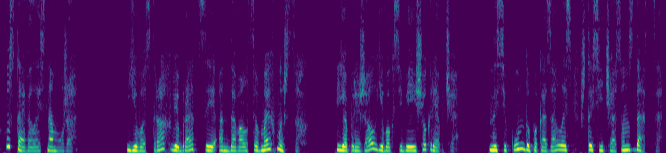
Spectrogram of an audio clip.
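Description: A woman narrates a first-person audiobook in a measured, expressive way. Her voice is mellow and warm, and it sits at an everyday middle pitch. The recording is close and dry. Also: no room sound.

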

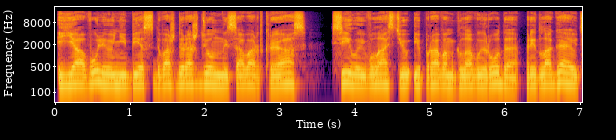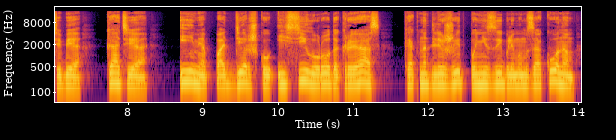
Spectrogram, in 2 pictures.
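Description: A woman reading the lines of a proud, solemn noble lord in an audiobook, in a slow, formal, measured manner. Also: sits low, steady tone, warm tone, no room sound, clean studio sound, voice pushed down.

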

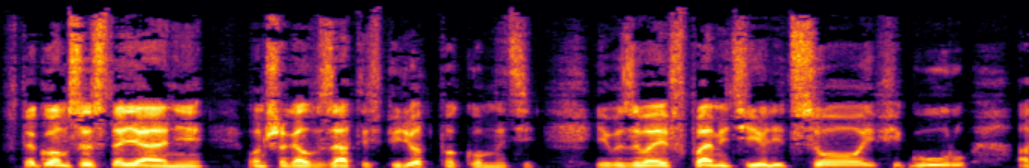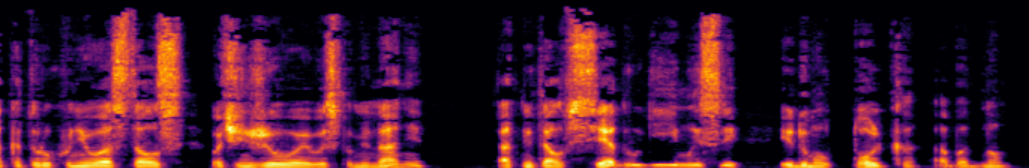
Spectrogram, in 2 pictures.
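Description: A man narrating a classic novel as an audiobook, in an expressive, animated reading. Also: sits low, moderate pace, dry recording. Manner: animated, rising and falling with the story. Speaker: audiobook reader.

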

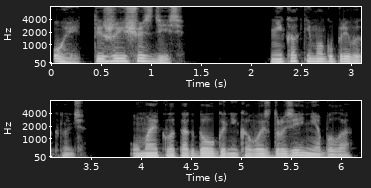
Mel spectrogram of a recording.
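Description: A man's voice: mid-range voice, normal speed, darkish tone, no echo, clean studio sound, close to an everyday voice. A male narrator voicing a worried middle-aged mother who keeps fussing over her son in an audiobook. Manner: anxious, insistent and fussing.

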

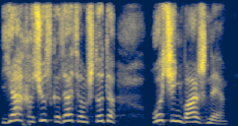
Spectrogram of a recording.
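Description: A woman's voice: high voice, big pitch swings, measured pace, fairly bright tone, voice pushed up, full character voice. A woman voicing a bossy urgent schoolboy. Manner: urgent, commanding. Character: bold schoolboy, bossy and quick-thinking. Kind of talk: storybook reading. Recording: long echoing reverb.

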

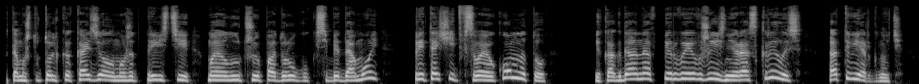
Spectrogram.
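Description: A reader voicing a bubbly, excitable teenage girl who fiercely takes her best friend's side. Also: on the low side, no echo, clean studio sound, lightly acted. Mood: indignant. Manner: quick to excitement and indignation.

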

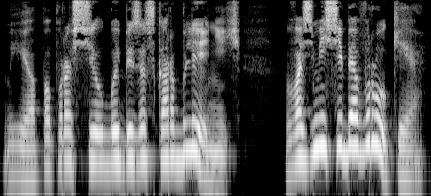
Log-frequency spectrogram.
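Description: A woman reading an audiobook and voicing an ancient, calm male keeper who speaks in a measured, patronizing way. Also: medium pitch.

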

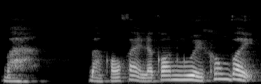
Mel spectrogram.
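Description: A woman's voice: on the low side, expressive, measured pace, mellow, slightly rough. A woman voicing an enraged young man bent on revenge in an audio story, speaking through clenched teeth. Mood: seething.

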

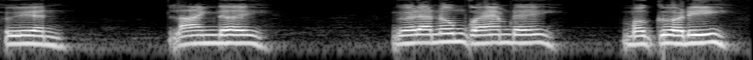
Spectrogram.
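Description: Drunk remorseful young man, read by a woman, brash and pleading, low-pitched, dry storybook audio. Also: measured pace, no room sound. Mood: loud calling. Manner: loud drunken calling and slurred mumbling.

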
